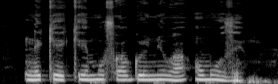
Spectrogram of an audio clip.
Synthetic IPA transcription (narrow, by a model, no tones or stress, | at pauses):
nekekemʊfaɡoiniwaomʊzɪ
